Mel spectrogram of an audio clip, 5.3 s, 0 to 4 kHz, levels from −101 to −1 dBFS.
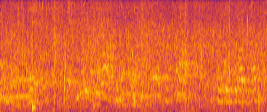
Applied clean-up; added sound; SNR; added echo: none; Stream; -1 dB; reverberation time 1.0 s.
